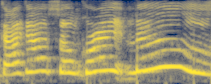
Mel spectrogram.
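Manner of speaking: announcer voice shooting very high. Retelling a woman telling a man she has news: imitating a super high voice. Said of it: "Her voice went super high".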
